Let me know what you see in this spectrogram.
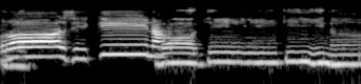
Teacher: এক আলিফ পরিমাণ টান দিয়ে র পড়তে হবে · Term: আলিফ মাদ্দা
